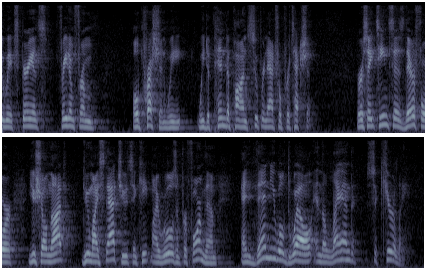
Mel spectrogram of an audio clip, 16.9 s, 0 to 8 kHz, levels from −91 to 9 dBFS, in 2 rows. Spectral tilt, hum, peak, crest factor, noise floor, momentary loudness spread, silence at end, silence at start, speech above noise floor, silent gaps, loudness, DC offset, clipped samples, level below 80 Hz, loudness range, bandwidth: -6 dB/octave; none; -16 dBFS; 20 dB; -72 dBFS; 12 LU; 0.4 s; 0 s; 36 dB; none; -37 LUFS; under 0.1%; under 0.1%; -72 dBFS; 4 LU; 7.6 kHz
